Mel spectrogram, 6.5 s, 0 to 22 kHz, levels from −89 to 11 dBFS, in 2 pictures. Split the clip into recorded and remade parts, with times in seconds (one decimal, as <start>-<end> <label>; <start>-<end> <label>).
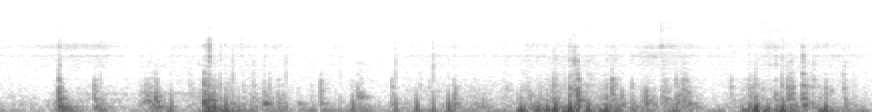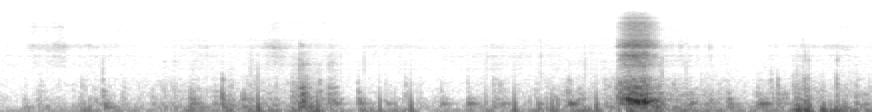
0.0-2.4 recorded; 2.4-2.9 remade; 2.9-3.9 recorded; 3.9-5.7 remade; 5.7-6.5 recorded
